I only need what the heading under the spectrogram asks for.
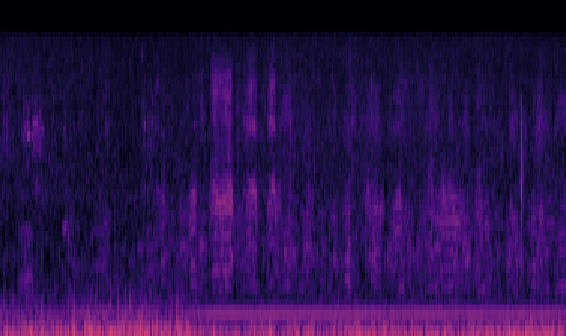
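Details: A flock of bar-headed geese in Satpura, Madhya Pradesh, gives nasal, honking calls, bunched in a short burst near the middle and then scattered and overlapping. Heavy low rumble and a steady hum run underneath throughout.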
